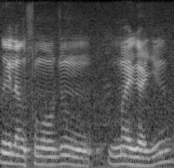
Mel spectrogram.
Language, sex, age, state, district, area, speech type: Bodo, male, 60+, Assam, Kokrajhar, rural, spontaneous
